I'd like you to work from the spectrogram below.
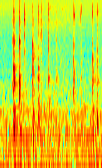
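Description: Typing on a computer keyboard, a quick run of soft, close key clicks in an irregular burst, quiet and steady with no voices.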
